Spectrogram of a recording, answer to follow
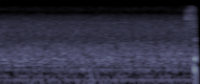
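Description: Steady, even hiss of background noise, with no speech and no distinct events.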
